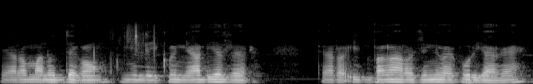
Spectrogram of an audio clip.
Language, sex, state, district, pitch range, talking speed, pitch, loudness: Chakma, male, Tripura, Unakoti, 105-110 Hz, 215 wpm, 105 Hz, -18 LUFS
